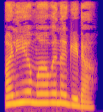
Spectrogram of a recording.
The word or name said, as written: ಅಳಿಯಮಾವನಗಿಡ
